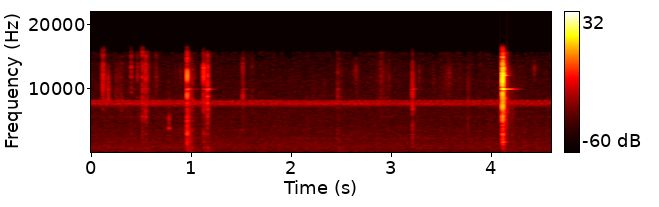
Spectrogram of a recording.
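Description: A few small sharp metallic clicks, a close pair about a second in and a louder one near the end, as a flat retaining ring is worked from groove to groove along a 1970 Honda CB450 fork tube.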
